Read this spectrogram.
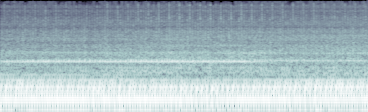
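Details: Evo engine idling after the head was resurfaced and O-ringed, with a new billet water pump pulley, Koyo radiator and vacuum-bled coolant: steady, even low idle with a faint constant hum and no knocks or misses. Normal idle.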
